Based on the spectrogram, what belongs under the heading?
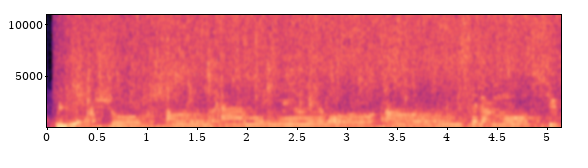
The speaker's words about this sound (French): Dans la salle de bain, nous avons oh, une jolie chanteuse qui chante sous la douche. Alors on va être discret, on va juste écouter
